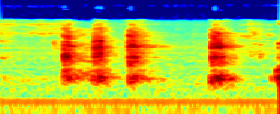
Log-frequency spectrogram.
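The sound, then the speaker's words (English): A pig in a house grunts in short, snorty bursts, about five of them in an uneven rhythm with brief pauses between. The grunts are fairly loud, and nobody speaks. “You cannot keep a pig in this house.”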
